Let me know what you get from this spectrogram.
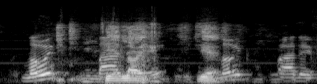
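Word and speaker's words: Loïc: How do you pronounce that guy's first name? Loic.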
